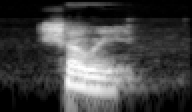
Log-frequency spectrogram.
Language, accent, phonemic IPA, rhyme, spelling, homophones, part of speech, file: English, Southern England, /ˈʃəʊ.i/, -əʊi, showy, showie, adjective, LL-Q1860 (eng)-showy.wav
- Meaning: 1. Calling attention; flashy; standing out to the eye 2. Making a striking or aesthetically pleasing display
